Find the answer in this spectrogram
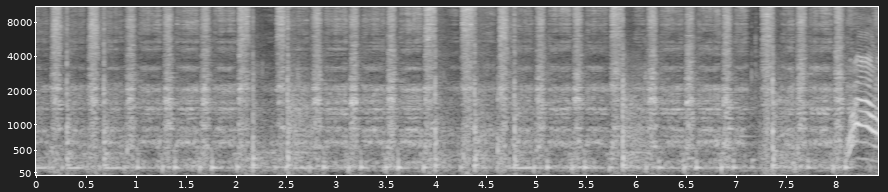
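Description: A power hammer repeatedly striking a hot copper-and-nickel mokume gane billet turned on its side, a few blows a second, with a steady low hum underneath.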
